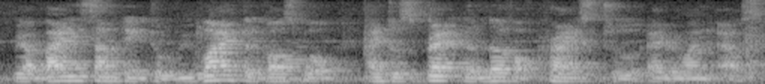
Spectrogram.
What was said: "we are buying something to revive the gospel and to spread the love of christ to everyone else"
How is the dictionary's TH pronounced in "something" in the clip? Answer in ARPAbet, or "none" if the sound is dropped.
T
